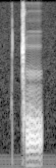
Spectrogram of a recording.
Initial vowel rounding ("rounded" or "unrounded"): rounded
